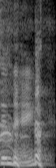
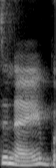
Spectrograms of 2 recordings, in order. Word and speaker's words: Danae: And I'm going to just like stab myself in the foot here, but it's Danae, not your fault. – Oh, I'm sorry. – It's Danae,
